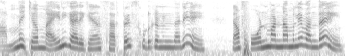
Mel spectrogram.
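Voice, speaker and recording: A woman's voice: very high-pitched, expressive, brisk. A woman voicing a whiny, dim married daughter in a cartoon, with a Kanyakumari Tamil accent. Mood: cheerful. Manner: whining, complaining.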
